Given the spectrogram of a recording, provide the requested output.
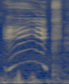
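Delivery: very high squeaky eek; a tiny pretend scream of fright; mock shriek. Reading to a child, a pretend squeak of fright.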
